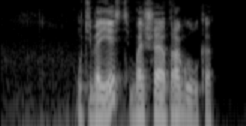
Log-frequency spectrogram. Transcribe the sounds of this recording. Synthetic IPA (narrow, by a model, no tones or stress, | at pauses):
ʊtʲɪbʲajesʲtʲbɐlʲʂajəpɾɐɡulˠkə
